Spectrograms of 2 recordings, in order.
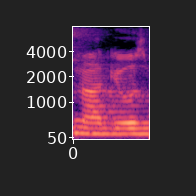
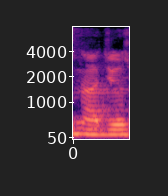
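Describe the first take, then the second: First: The middle consonant is a hard g sound. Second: The middle consonant is a j sound. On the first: Some people pronounce it this way. "कुछ नागियोस बोलते हैं" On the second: Other people pronounce it this way. "कुछ नाजियोस बोलते हैं"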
